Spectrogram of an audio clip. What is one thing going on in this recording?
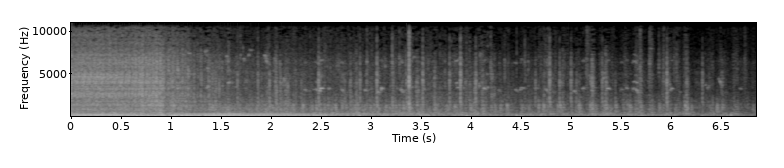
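Car wheels bump and rattle over grass.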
